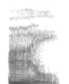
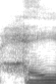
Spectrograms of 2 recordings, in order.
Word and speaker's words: hay: Vamos a hablar de una palabra que es I. I. It sounds literally like in English, the word I, your eye. It's Hay. I. We don't pronounce the H. It's not hey or hi.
